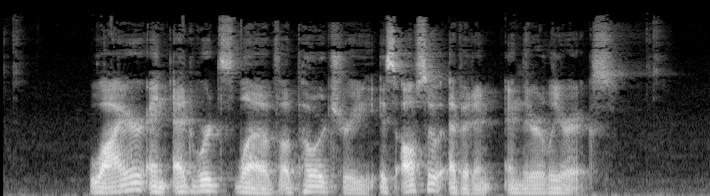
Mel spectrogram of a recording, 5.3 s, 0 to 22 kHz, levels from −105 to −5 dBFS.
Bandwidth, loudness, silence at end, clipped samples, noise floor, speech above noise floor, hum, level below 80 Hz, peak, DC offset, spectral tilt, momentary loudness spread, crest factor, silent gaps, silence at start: 16 kHz; -21 LUFS; 0.75 s; under 0.1%; -58 dBFS; 38 dB; none; -40 dBFS; -2 dBFS; under 0.1%; -5 dB/octave; 9 LU; 20 dB; none; 0.7 s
